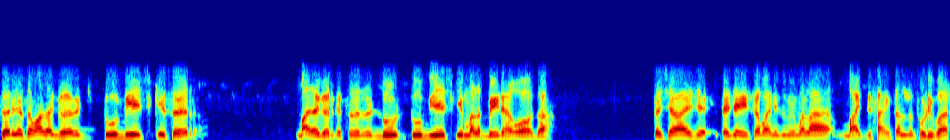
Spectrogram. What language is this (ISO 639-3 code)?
mar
